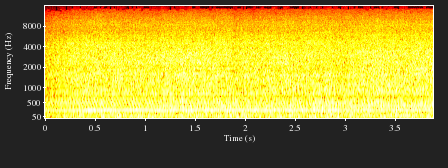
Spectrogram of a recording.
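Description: A six-gear motorcycle engine holding a loud, steady drone at high revs, close by and continuous, with no talking over it.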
